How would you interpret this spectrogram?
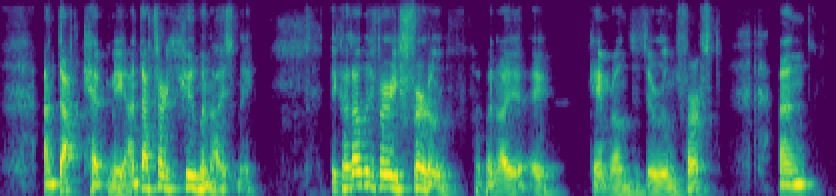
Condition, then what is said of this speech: Stuttering. And, you know, I can easily talk in these meetings, and it's okay.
